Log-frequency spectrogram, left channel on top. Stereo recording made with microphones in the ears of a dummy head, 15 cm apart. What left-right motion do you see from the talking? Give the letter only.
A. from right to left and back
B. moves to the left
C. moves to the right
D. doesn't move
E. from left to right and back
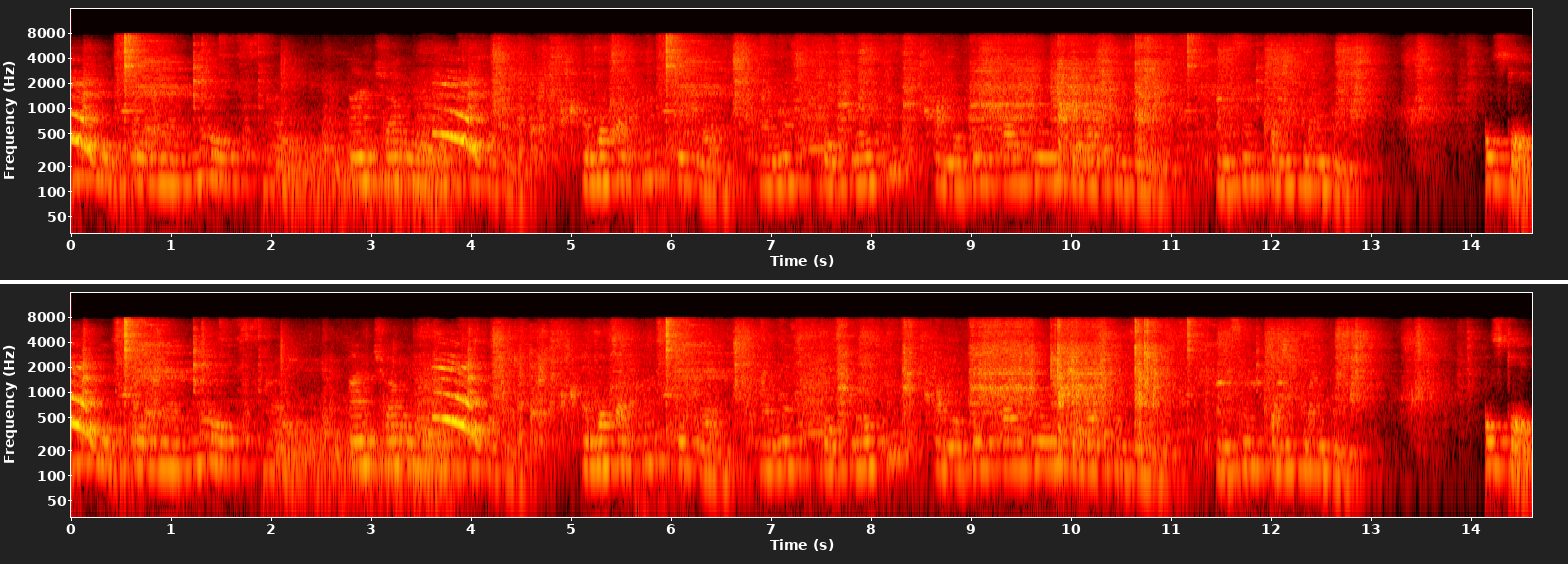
D.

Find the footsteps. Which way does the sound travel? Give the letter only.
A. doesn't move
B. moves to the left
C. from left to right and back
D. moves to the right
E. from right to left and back
E.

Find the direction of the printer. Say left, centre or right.
right.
